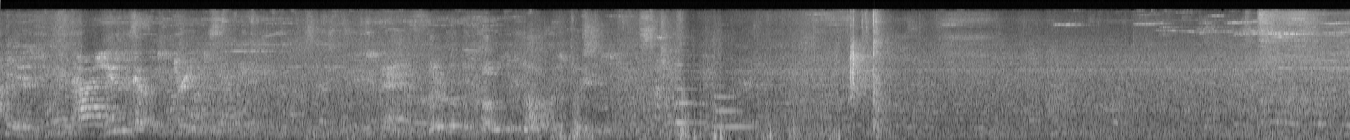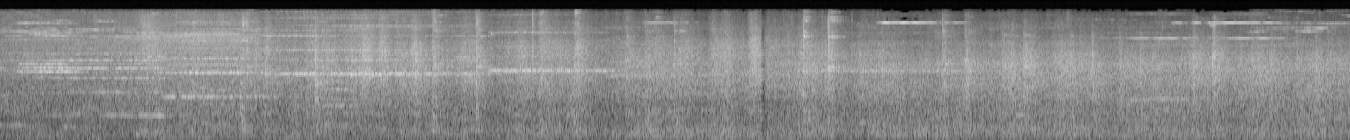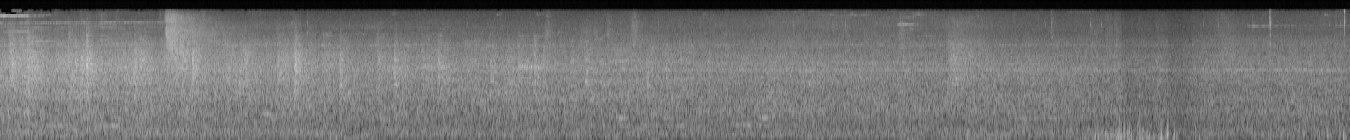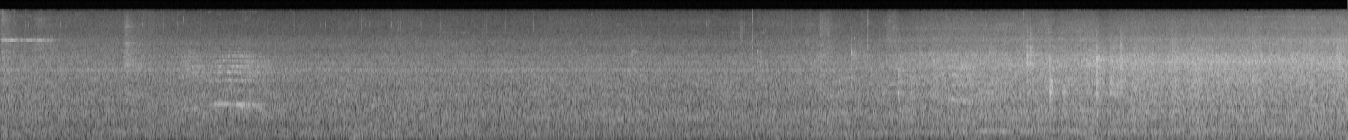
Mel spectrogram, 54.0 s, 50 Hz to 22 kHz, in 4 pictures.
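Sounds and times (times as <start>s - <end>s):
train wheels rumbling on rails: 1.3s - 53.9s.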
